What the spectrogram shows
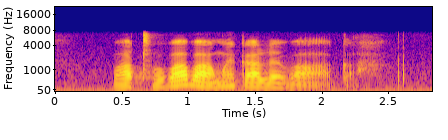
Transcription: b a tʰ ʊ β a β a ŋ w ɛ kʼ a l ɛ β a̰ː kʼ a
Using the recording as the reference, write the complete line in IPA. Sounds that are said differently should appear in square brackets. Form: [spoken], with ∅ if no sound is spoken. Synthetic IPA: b a tʰ ʊ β a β a ŋ w ɛ kʼ a l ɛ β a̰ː kʼ a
